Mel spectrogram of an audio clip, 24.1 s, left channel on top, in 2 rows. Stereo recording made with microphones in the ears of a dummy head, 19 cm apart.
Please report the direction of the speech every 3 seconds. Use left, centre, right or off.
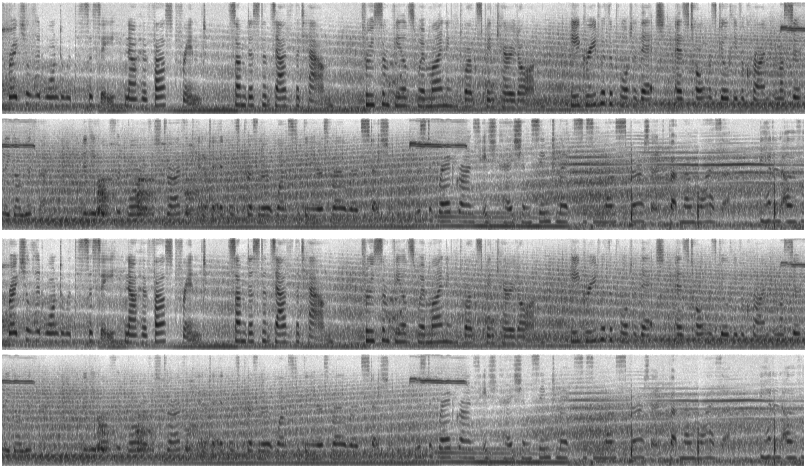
right, right, centre, left, left, left, left, left.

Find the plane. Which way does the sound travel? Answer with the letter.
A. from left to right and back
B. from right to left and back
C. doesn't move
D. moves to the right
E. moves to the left
E.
